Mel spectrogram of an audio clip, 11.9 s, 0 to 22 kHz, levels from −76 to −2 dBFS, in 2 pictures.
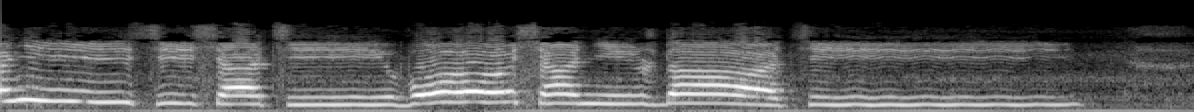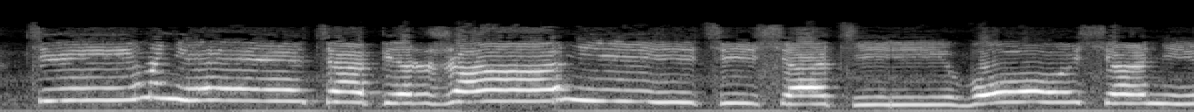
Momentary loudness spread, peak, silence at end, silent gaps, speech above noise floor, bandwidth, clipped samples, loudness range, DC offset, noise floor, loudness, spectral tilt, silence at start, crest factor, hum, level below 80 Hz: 11 LU; 0 dBFS; 0 s; none; 23 dB; 9.4 kHz; under 0.1%; 4 LU; 0.4%; -32 dBFS; -9 LUFS; -4.5 dB/octave; 0 s; 10 dB; none; -34 dBFS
